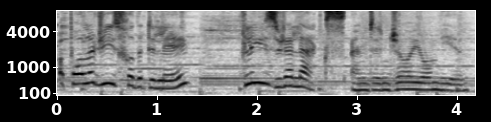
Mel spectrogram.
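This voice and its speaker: A courteous serving woman speaks formally in a high voice. It is polished fantasy game dialogue with clear music behind it. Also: very animated, moderate pace. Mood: polite. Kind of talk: scripted video game dialogue.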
